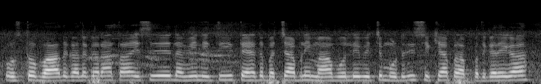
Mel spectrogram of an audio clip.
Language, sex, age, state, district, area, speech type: Punjabi, male, 18-30, Punjab, Rupnagar, urban, spontaneous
